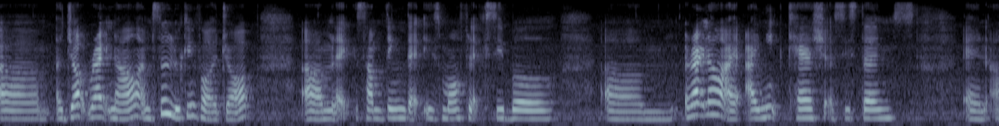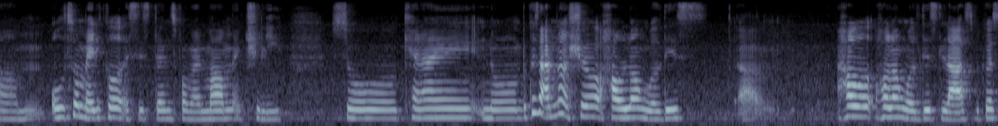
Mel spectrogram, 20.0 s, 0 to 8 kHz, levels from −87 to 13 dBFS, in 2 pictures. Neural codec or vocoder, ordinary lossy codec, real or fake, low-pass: none; none; real; 7.2 kHz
